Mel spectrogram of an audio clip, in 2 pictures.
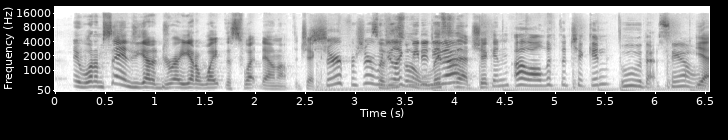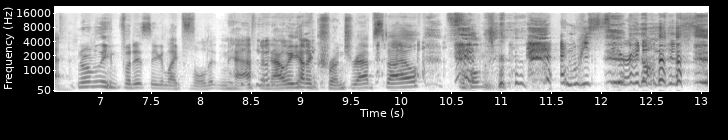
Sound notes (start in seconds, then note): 9.6 laughs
